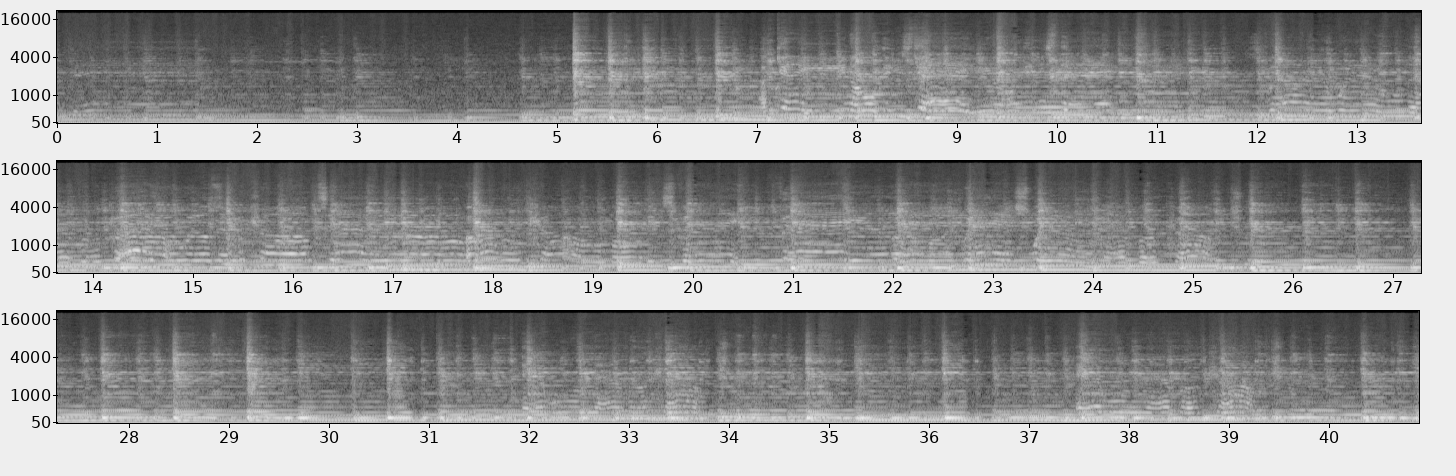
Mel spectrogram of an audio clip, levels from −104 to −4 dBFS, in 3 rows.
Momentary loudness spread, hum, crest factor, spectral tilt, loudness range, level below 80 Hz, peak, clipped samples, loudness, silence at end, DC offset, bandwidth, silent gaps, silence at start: 12 LU; none; 20 dB; -6 dB/octave; 3 LU; -40 dBFS; -4 dBFS; under 0.1%; -23 LUFS; 0 s; 2%; over 20 kHz; none; 0 s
